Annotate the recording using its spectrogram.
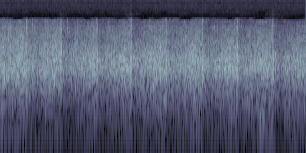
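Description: Audience applauding steadily, many hands clapping in a dense, even patter.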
